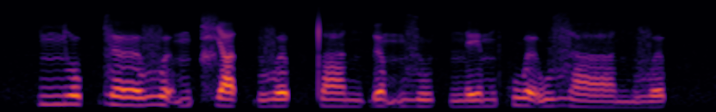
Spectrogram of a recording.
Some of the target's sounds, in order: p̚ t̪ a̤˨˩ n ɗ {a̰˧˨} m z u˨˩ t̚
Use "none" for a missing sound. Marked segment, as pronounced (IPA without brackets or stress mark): ə̰˧˨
